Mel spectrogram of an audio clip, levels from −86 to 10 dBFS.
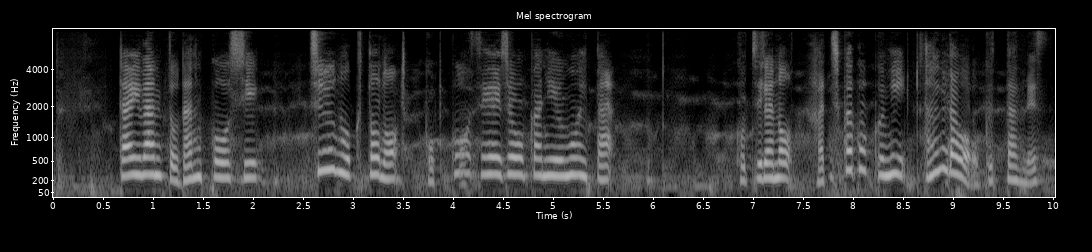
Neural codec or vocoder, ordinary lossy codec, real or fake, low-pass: codec, 16 kHz, 1 kbps, FreqCodec, larger model; none; fake; none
